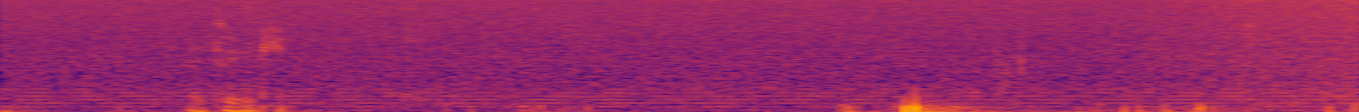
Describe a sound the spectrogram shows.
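A man speaks briefly into a microphone in a calm, halting way.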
